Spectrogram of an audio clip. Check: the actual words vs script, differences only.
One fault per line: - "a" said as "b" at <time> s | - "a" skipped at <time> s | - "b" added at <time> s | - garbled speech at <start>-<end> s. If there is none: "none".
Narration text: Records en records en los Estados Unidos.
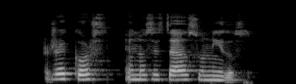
- "records en" skipped at 1.4 s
